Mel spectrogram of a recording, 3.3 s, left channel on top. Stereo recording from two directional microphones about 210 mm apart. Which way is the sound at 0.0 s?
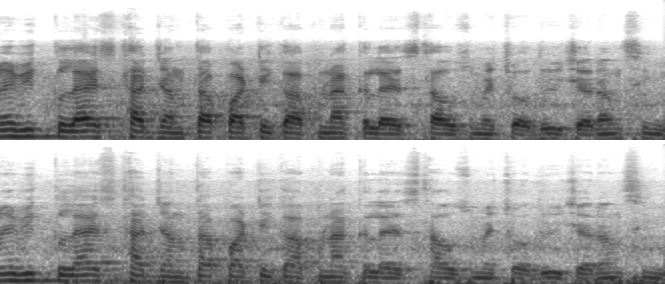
20° right (ahead or behind).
